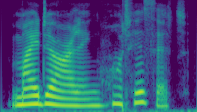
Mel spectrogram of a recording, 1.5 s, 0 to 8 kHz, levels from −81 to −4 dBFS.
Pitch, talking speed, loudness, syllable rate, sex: 205 Hz, 205 wpm, -18 LUFS, 4.7 syllables/s, female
